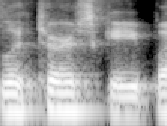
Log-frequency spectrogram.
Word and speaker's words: Letersky: Actually, it's Letersky, but I answered to anything that's close.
